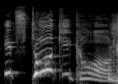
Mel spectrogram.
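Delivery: put-on high, pinched warm-up line in a boyish voice; Pit's voice. Shown as a demonstration. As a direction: shout it out like an eager young angel. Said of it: "getting into his voice are".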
